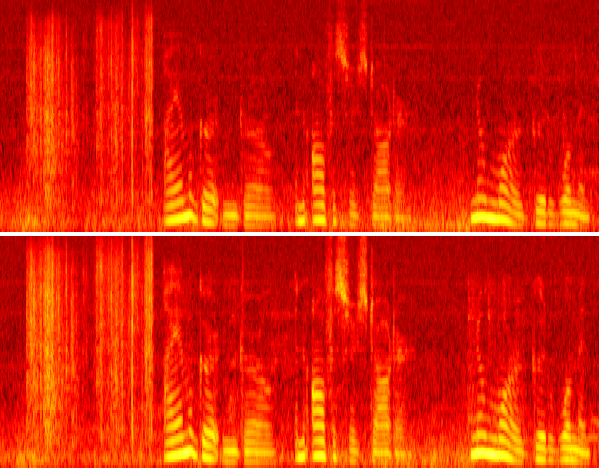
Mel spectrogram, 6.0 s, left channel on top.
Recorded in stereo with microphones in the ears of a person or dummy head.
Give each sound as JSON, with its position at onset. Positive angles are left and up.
{"t": 0.3, "sound": "footsteps", "side_deg": -15}
{"t": 1.6, "sound": "a woman speaking", "side_deg": -30}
